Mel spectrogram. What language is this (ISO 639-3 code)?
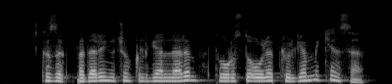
uzb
